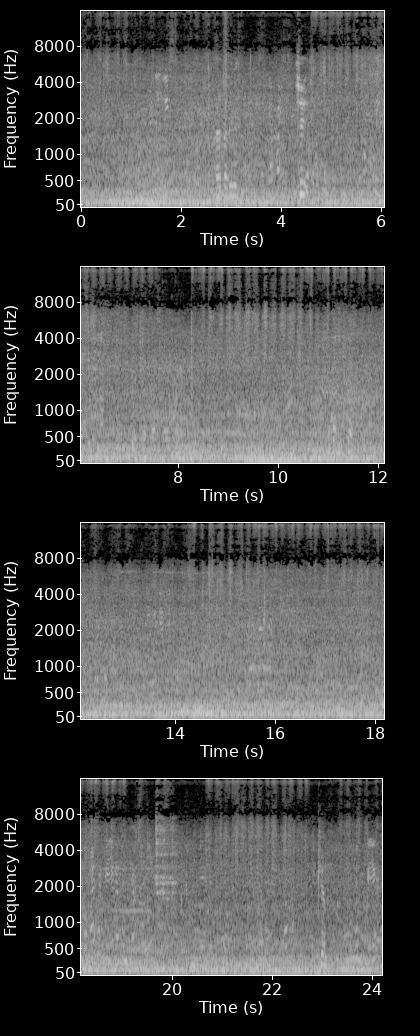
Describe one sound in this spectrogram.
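A brush scrubs briskly back and forth over a leather shoe.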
